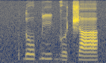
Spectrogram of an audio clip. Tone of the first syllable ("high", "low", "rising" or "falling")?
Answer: high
